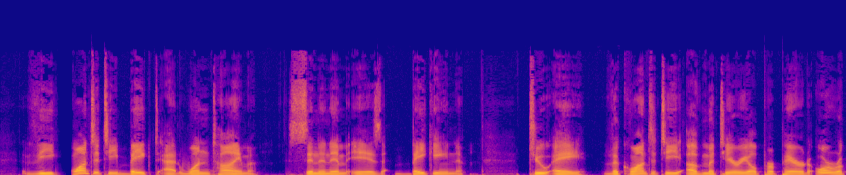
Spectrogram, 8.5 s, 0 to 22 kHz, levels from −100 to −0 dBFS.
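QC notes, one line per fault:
0.55–0.74 s, long network dropout: the speech breaks off and the last sound is stretched into a fading buzz, about 157 ms filled in all, ending in roughly 100 ms of silence before the speech resumes further on, with about 160 ms of material missing. The likely cause is a gap in incoming audio, during which the receiver's concealment extended what it last had, decayed it to silence, and then skipped ahead without the lost portion.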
